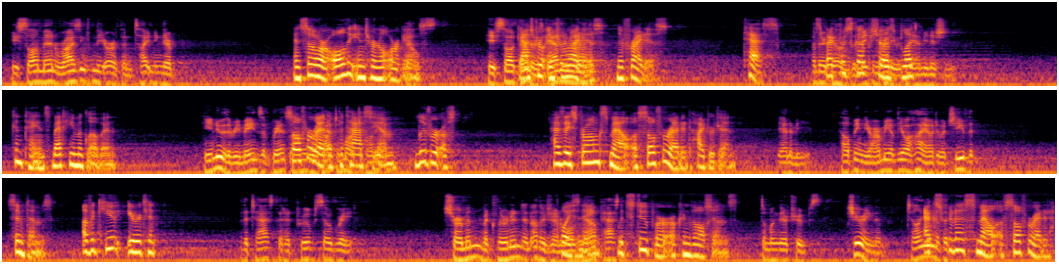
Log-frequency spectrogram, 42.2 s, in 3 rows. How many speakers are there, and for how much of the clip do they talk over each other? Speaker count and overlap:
2, about 14%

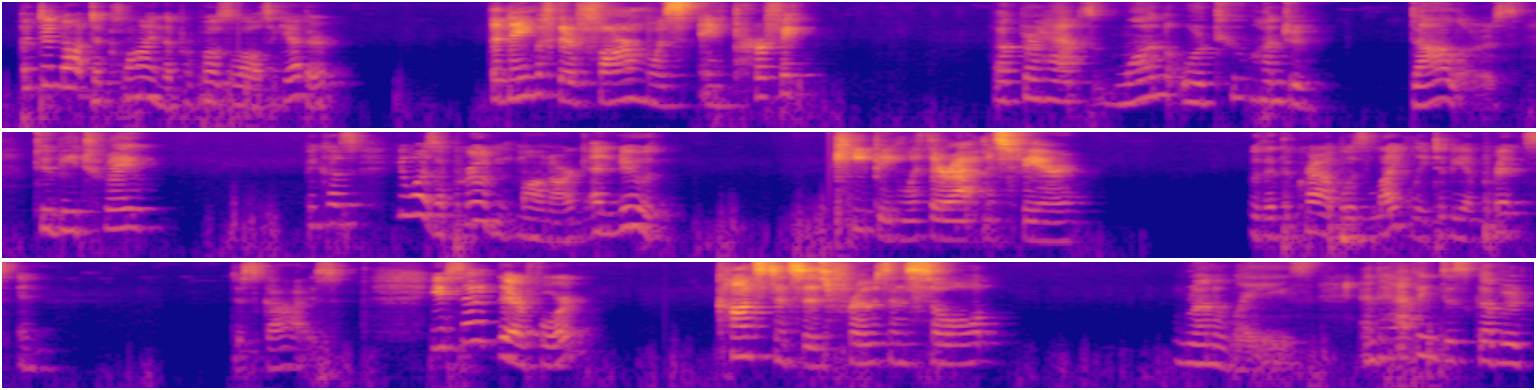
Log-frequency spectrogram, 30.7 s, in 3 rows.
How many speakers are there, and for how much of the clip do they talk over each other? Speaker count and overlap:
3, no overlap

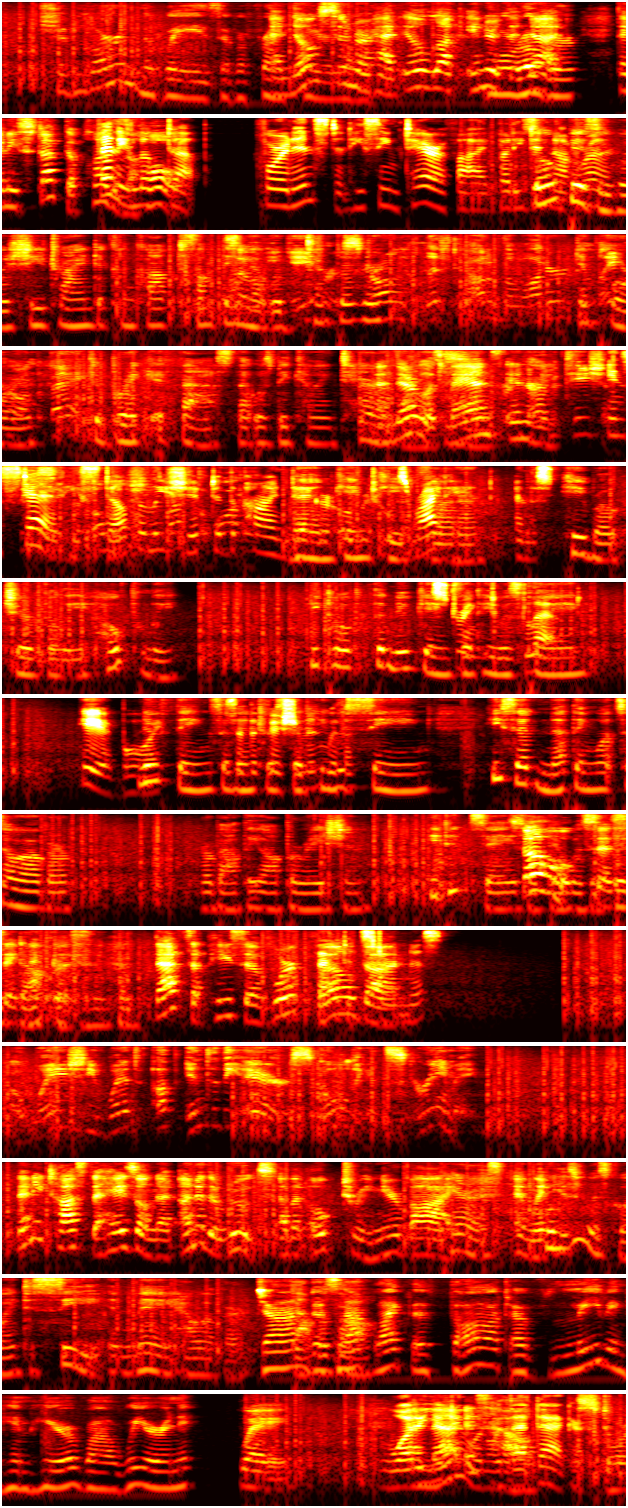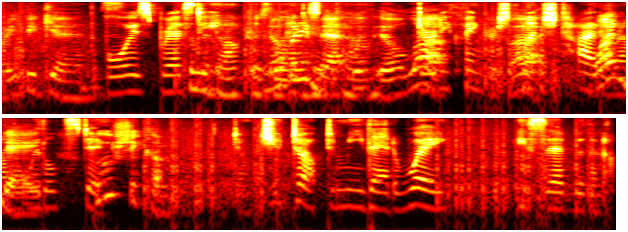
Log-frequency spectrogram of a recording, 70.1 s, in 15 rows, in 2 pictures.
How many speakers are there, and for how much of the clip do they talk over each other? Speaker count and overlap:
5, about 39%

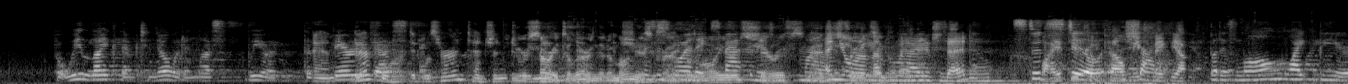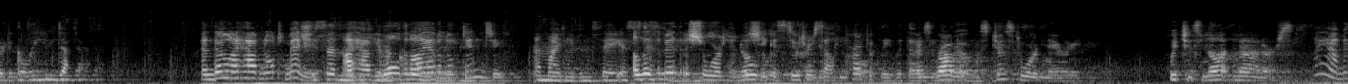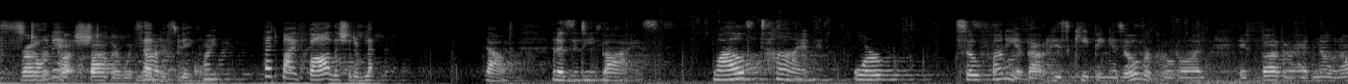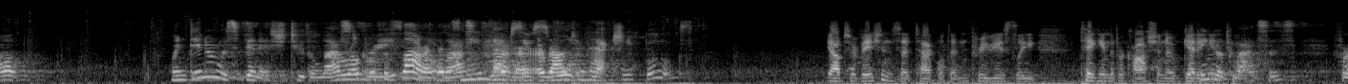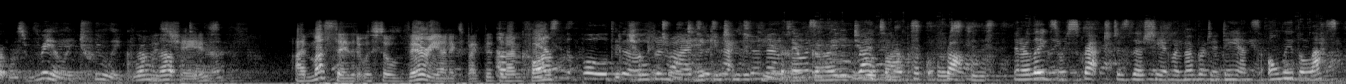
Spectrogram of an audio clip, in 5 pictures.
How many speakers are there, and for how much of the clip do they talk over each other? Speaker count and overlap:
7, about 37%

